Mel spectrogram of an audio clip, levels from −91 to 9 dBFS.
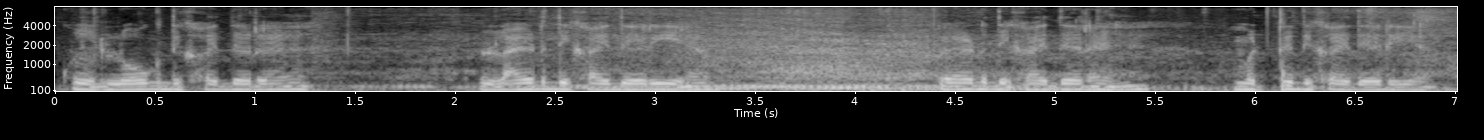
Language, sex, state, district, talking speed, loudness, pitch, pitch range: Hindi, male, Rajasthan, Jaipur, 180 wpm, -15 LUFS, 110 Hz, 105-120 Hz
